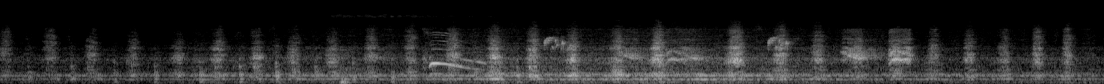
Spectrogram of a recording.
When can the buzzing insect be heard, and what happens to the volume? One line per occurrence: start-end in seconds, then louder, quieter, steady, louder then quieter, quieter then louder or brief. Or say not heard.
0.0-10.9 louder then quieter.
